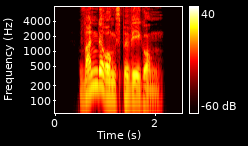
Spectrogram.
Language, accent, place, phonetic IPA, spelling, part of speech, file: German, Germany, Berlin, [ˈvandəʁʊŋsbəˌveːɡʊŋ], Wanderungsbewegung, noun, De-Wanderungsbewegung.ogg
- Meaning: migration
